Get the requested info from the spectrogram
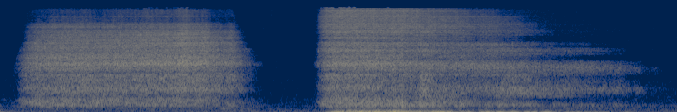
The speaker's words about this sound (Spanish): Vamos a comenzar tomando una respiración profunda. Respira conmigo.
